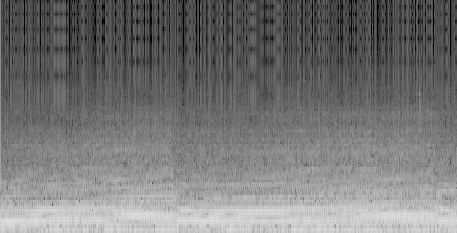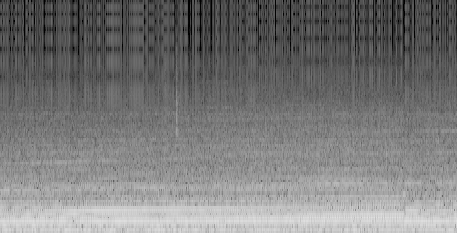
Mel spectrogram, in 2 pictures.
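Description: A car engine roars loudly as it accelerates hard.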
